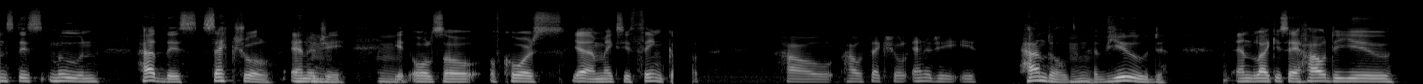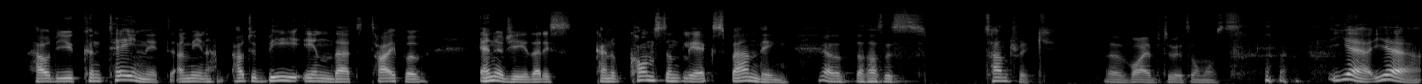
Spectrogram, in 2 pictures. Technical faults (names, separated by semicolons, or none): input switched to a poorer device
